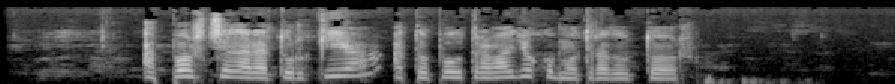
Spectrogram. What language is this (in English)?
Galician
